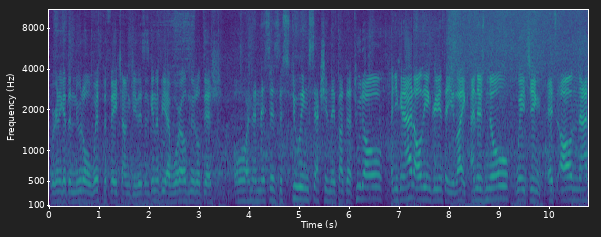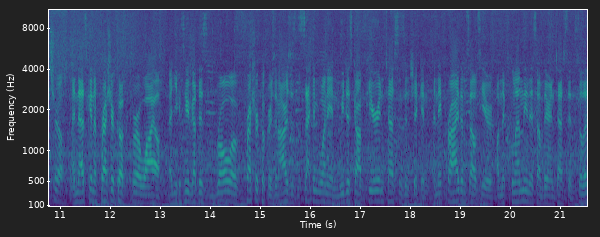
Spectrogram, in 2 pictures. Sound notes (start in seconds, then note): 6.1 speaks in a foreign language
